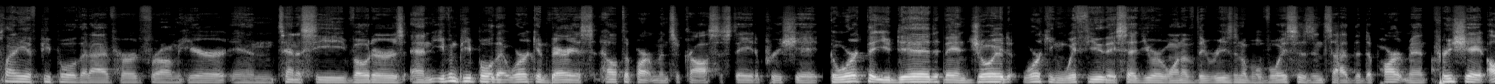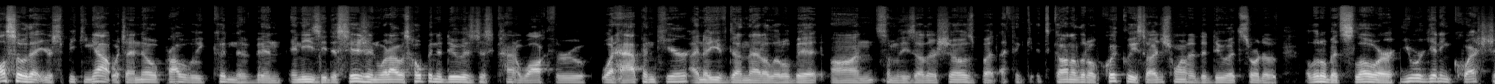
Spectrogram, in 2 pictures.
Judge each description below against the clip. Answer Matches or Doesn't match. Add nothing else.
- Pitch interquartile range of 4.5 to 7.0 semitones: Doesn't match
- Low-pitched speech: Matches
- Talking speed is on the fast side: Matches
